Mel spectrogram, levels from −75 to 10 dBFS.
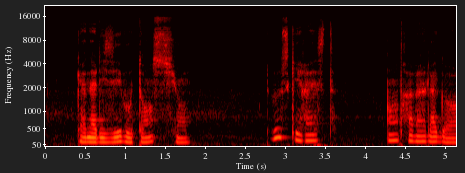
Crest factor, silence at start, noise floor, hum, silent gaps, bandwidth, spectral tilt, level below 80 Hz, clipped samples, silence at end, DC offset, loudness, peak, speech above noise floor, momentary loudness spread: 20 dB; 0.1 s; -65 dBFS; none; none; 16 kHz; -4.5 dB/octave; -66 dBFS; under 0.1%; 0 s; under 0.1%; -37 LUFS; -18 dBFS; 29 dB; 11 LU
